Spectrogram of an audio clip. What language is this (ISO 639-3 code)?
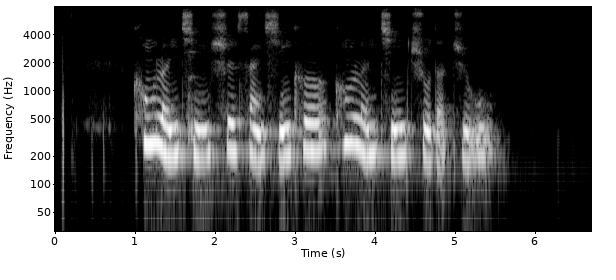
zho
